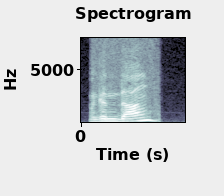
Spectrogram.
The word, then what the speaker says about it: Magandang: So what we're doing is we're taking maganda, which is beautiful, and we add a little nung sound on the end.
